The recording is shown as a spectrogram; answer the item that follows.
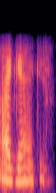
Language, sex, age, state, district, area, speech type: Odia, female, 30-45, Odisha, Jajpur, rural, conversation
